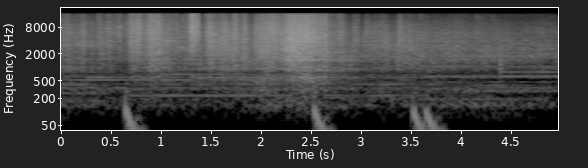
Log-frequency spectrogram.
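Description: Battered fried chicken pieces tipped into a hot wok of sauce, the sauce sizzling and crackling hard, loudest about two seconds in and then settling to a steadier sizzle.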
